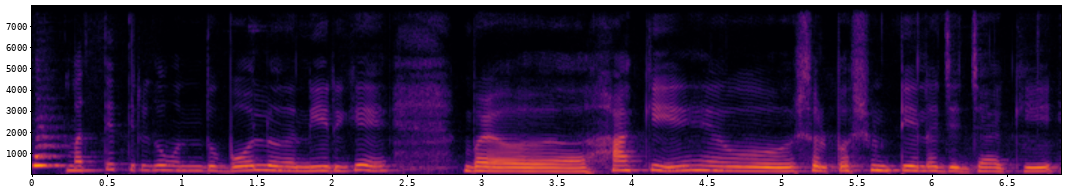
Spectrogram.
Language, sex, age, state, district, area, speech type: Kannada, female, 30-45, Karnataka, Mandya, rural, spontaneous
